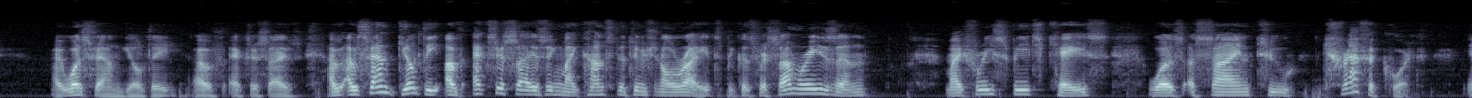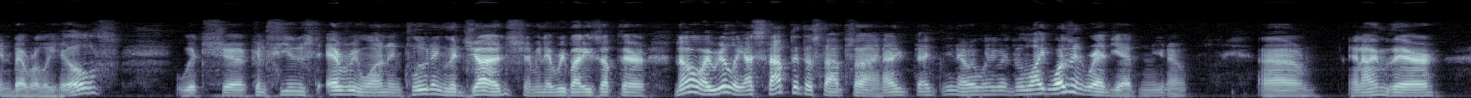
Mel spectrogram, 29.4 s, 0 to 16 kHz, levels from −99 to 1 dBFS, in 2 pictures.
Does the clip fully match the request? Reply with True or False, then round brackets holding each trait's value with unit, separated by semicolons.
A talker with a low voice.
True (120 Hz)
